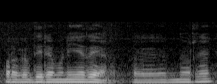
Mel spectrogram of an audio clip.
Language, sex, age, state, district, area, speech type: Malayalam, male, 45-60, Kerala, Idukki, rural, spontaneous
